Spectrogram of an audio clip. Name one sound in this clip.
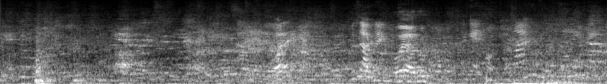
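A young woman speaks nearby.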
